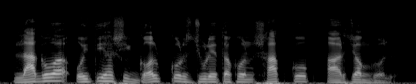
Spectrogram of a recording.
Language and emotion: Bengali, neutral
